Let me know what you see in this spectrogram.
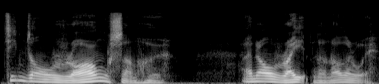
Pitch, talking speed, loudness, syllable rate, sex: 110 Hz, 160 wpm, -16 LUFS, 5.7 syllables/s, male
